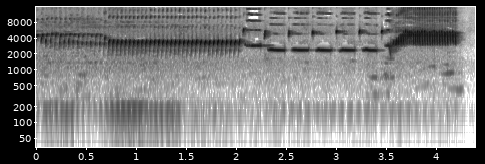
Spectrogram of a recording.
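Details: Canary singing in the morning, a lure recording meant to get young canaries singing quickly in ngeriwik and ngerol styles: a steady buzzy trill, then a row of short clipped notes, ending in a high rapid roll over a low background hum.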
